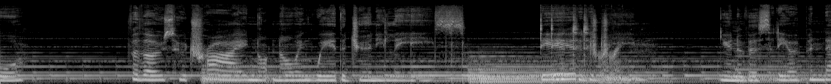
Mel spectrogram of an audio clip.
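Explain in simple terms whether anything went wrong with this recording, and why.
A doubled audio track from 4.11 to 6.73 s, likely from a second, slower recording path: an equally loud copy trails about a tenth of a second behind, like an echo.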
